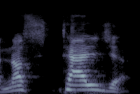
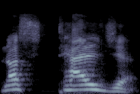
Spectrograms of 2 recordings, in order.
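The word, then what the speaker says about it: nostalgia: नॉस्टैल्जिया, नॉस्टैल्जिया, नॉस्टैल्जिया। जिया नहीं, हाँ, next time कभी जिया नहीं बोलना, नॉस्टैल्जिया।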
